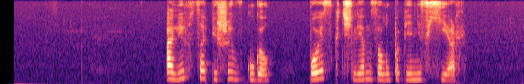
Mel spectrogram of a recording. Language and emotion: Russian, neutral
